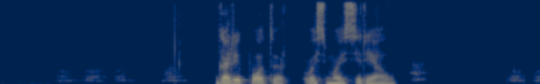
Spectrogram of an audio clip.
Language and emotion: Russian, neutral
